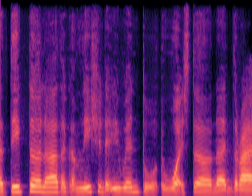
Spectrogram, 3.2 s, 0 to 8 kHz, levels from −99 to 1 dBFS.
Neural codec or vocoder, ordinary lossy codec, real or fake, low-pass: codec, 16 kHz, 0.5 kbps, X-Codec, WavLM features, trained on Multilingual LibriSpeech; none; fake; none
